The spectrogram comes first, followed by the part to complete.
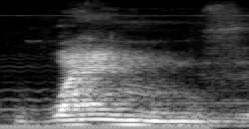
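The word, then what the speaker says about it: Wednesday: e sabe por quê Porque na escrita você vê a letra D mas na pronúncia não tem essa letra D logo quando a gente vai falar quarta-feira em inglês vai ser wines você começa com depois o Epson é é depois n z não tem SD na pronúncia ok Você viu a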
